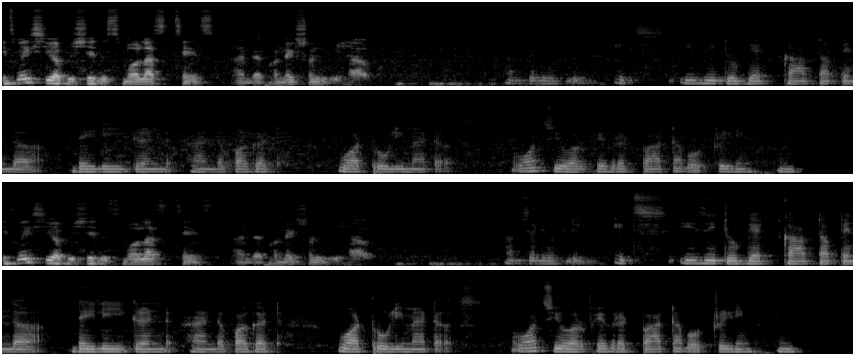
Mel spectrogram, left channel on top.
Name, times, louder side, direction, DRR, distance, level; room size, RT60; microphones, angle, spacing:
voice 1, 0.0-2.0 2.3-3.7, left 3 dB, 45° left, 0.5 m, -32 dB
voice 2, 5.0-8.9 9.2-11.2 11.6-13.3 13.6-16.4, right 3 dB, 40° right, 0.5 m, -37 dB
5.8 x 5.6 x 3.7 m
head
